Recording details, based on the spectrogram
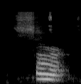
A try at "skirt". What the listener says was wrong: Skirt. Skirt, ya. By the way, kalau rok itu kan ada dua konsonan yang bersandingan kan, S sama keh ya. Nah, tapi dia itu nggak silent konsonan, jadi tetap dibaca. Jadi tetap skirt, bukan curd, gitu.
